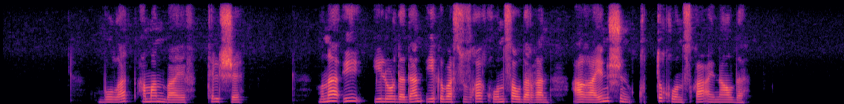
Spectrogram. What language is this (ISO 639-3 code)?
kaz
